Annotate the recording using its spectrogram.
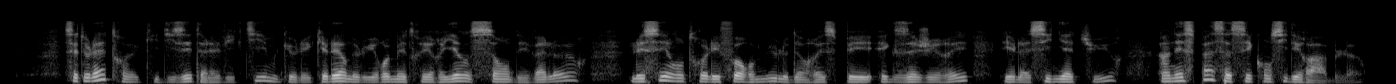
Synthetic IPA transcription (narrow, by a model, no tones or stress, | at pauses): sɛt̪lɛt̪χəkʲʰid̪izɛt̪alavikt̪ʰimkəlekʲɛlɛʁnəlɥiʁəmɛt̪χɛʁjɛ̃sɑ̃d̪evalœʁlɛsɛɑ̃t̪χəlefɔʁmyld̪ɛ̃ʁɛspɛɛɡzaʒeʁeelasiɲat̪ʰyʁ | ɛ̃nɛspasasekʰɔ̃sid̪eʁabl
